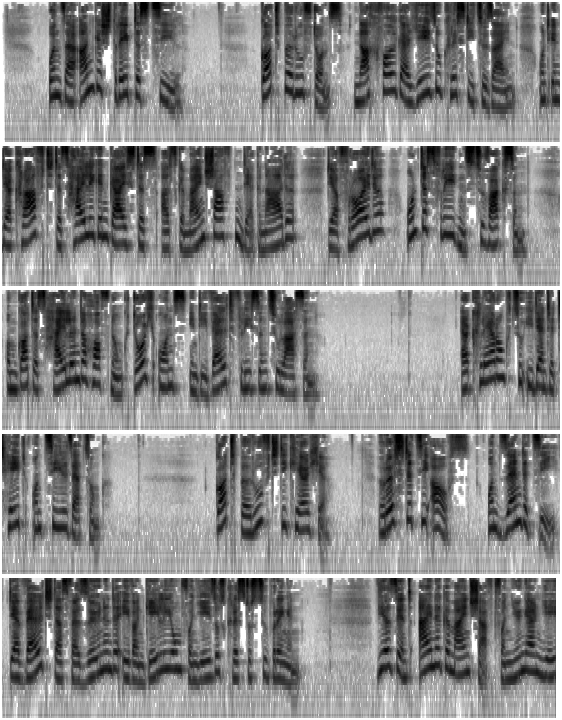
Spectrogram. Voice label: German; Purpose Spoken Versions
